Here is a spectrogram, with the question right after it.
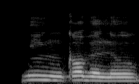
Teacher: Karena nun mati ketemu qaf, maka ikhfanya harus eng banget. Ini yang dikatakan ikhfa yang abad, yang jauh. · Jauh, n-nya harus jadi eng.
